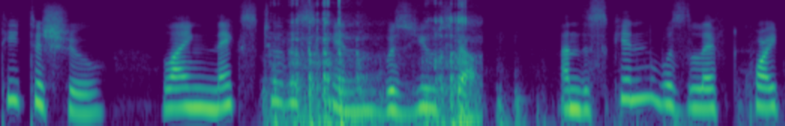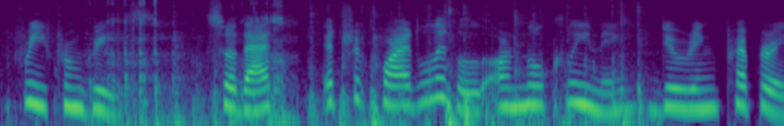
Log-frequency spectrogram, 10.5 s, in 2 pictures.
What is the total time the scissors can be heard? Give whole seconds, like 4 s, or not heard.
3 s.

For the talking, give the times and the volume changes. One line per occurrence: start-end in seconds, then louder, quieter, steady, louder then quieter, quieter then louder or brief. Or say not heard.
0.0-10.4 steady.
